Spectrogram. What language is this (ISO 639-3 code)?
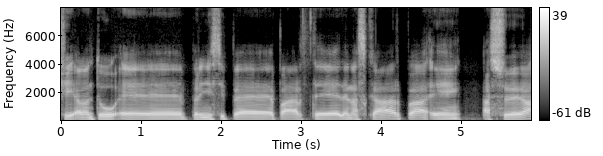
lij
